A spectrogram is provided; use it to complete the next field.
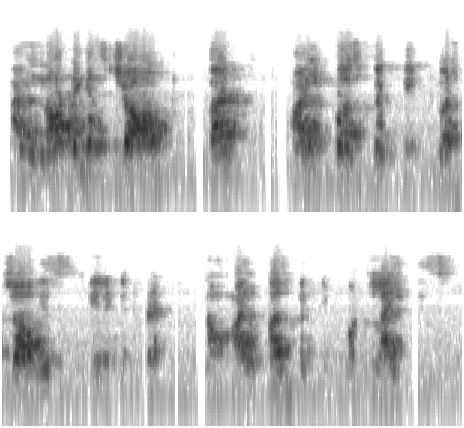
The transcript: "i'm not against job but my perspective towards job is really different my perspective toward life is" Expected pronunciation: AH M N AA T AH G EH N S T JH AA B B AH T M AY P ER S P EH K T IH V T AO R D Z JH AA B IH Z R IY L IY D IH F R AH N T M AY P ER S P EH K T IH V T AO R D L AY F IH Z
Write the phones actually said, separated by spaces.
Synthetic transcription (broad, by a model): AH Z N AA T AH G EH S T JH AA B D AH T M AY P ER S P EH K T IH V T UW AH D S JH AA B IH Z R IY L IY D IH F R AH N T M AY P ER S P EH K T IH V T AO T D L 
